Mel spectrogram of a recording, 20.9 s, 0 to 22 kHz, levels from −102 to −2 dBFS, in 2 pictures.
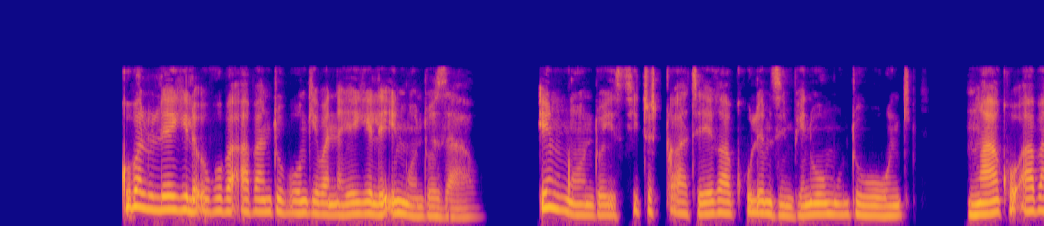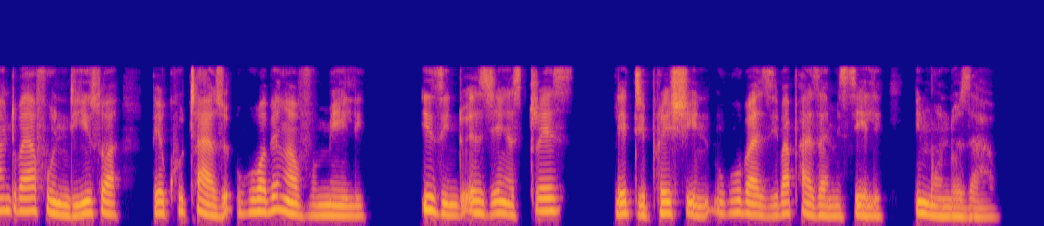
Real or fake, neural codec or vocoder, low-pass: real; none; 7.2 kHz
